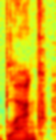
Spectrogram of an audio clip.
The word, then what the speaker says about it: Blanc: this one is called blanc or blank however you want to pronounce it some say it the more french way others say it or really like american english way like it's totally up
